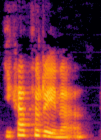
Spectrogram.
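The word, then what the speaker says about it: Ekaterina (Екатерина): She was named Grand Duchess, and they bestowed the name Catherine on her, which is pronounced in Russian, Ekaterina. I'm going to go with that.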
